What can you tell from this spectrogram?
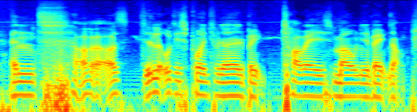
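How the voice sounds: With a slightly mellow tone and fairly low pitch, a man speaks at a fairly quick pace with little pitch movement.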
